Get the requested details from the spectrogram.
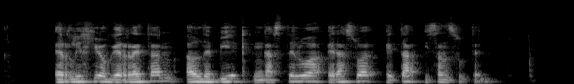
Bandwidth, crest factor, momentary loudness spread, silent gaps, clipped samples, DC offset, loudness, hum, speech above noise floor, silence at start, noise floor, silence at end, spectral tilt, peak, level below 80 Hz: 9.2 kHz; 18 dB; 9 LU; none; under 0.1%; under 0.1%; -25 LUFS; none; 40 dB; 0.55 s; -65 dBFS; 0.85 s; -6 dB/octave; -8 dBFS; -60 dBFS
